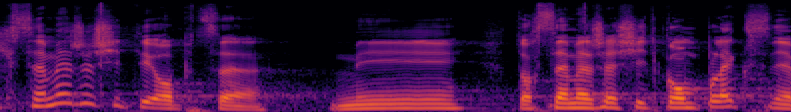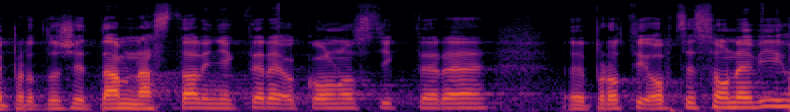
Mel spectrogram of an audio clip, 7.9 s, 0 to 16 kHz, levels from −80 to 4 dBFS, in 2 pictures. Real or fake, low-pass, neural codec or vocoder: real; 14.4 kHz; none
